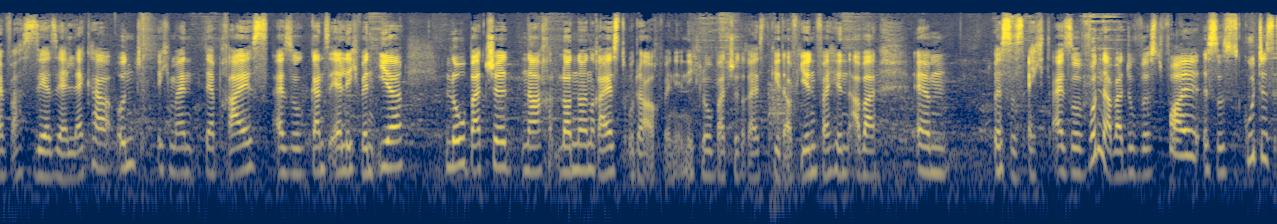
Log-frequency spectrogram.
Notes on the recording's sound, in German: Und genau in so einem Caff haben wir diese Folge aufgenommen. Das Regency Café in Westminster ist eines der bekanntesten Caffs in London.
